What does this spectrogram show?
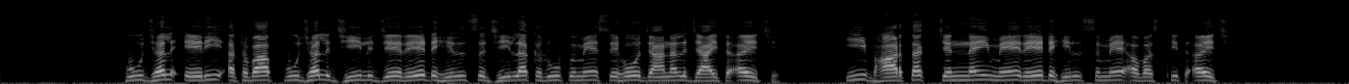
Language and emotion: Maithili, neutral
